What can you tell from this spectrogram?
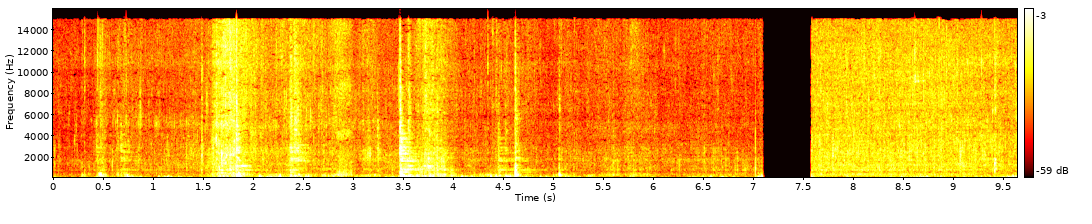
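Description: Oil sizzling in a cooking pan, with a few sharp clinks of a utensil in the first half. The sound cuts out for half a second, then a steady sizzle continues.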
